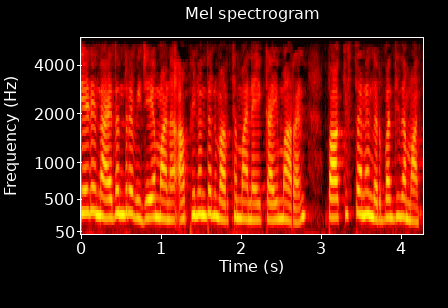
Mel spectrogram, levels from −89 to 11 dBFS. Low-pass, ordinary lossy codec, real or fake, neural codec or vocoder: 5.4 kHz; none; fake; codec, 24 kHz, 3.1 kbps, DualCodec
